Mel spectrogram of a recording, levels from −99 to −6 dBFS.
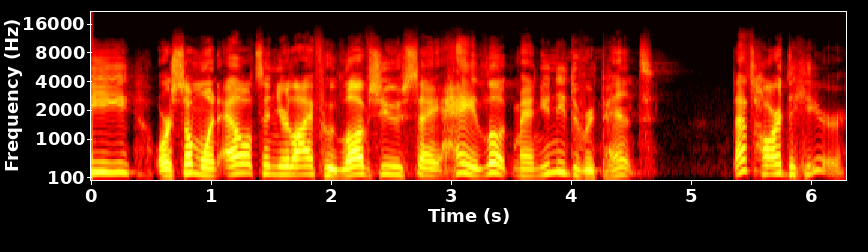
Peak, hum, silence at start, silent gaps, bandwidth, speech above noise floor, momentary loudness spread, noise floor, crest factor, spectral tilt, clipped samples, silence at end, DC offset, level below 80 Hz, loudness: -8 dBFS; none; 0 s; none; 12.5 kHz; 52 dB; 11 LU; -78 dBFS; 18 dB; -4 dB/octave; under 0.1%; 0.05 s; under 0.1%; -90 dBFS; -26 LUFS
